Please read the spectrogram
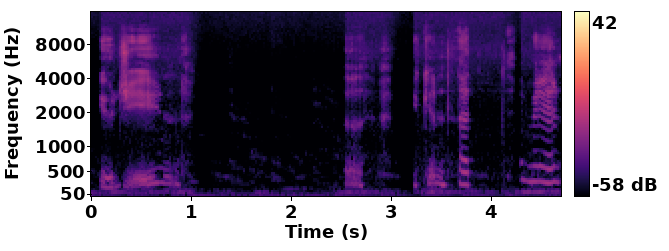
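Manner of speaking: quiet, frail voice. Game master voices someone inside after a persuasion roll: quiet, frail voice. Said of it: "a quiet, frail voice from inside go".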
